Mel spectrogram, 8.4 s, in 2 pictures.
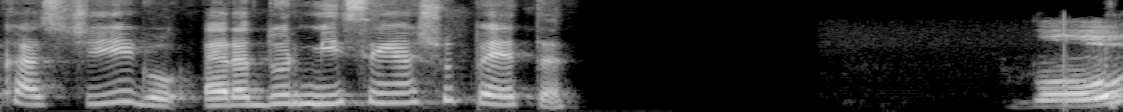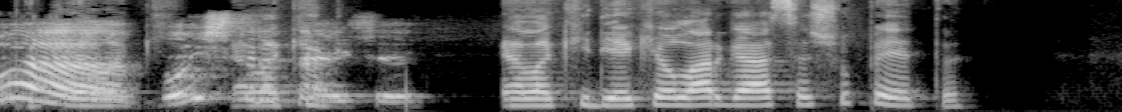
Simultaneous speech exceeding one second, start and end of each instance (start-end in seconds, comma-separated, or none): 4.2-5.6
